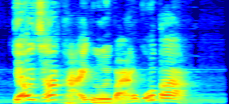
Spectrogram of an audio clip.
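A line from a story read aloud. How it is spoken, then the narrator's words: Loud shout from above. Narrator (Vietnamese): tiếng người quát to lên rằng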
